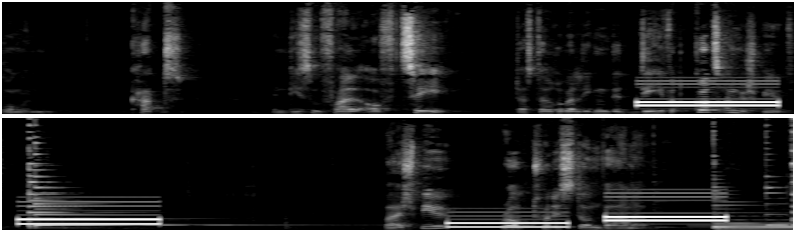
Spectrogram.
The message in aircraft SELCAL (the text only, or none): LQ-HP BJ-MR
